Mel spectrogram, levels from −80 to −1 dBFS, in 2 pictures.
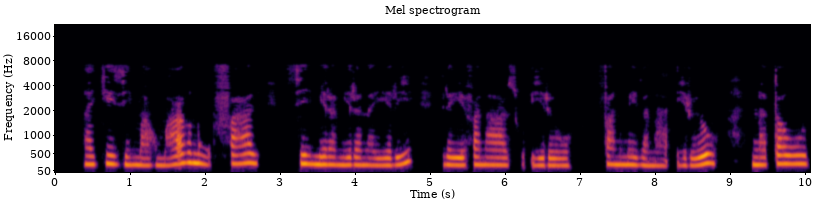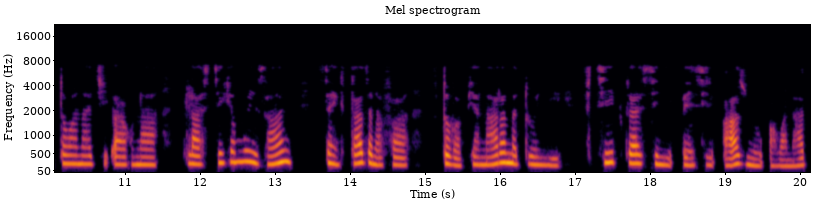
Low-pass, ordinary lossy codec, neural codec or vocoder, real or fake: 7.2 kHz; MP3, 32 kbps; none; real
